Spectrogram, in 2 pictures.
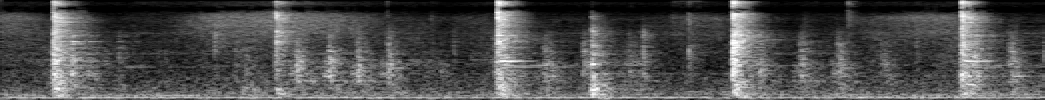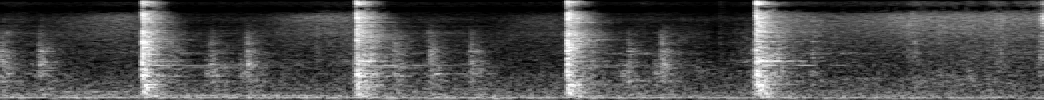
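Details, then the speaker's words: Jeep Grand Cherokee ZJ with locked rear differential, clicking about once a second with lighter ticks between as the wheel is turned after something broke; locker ratcheting heard on one side before pulling the diff cover. "I can hear the lock the locker ratcheting on this side um same thing"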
